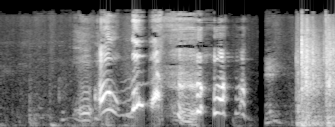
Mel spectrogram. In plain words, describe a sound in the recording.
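A woman laughs loudly and shrieks close by.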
